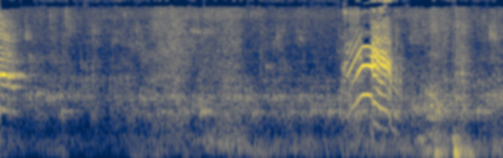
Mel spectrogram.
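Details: Newborn kitten, one hour after birth, indoors beside its mother cat, calling her loudly while unable to nurse; a single short rising-then-falling meow, preceded by quiet rustling and followed by soft handling bumps.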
